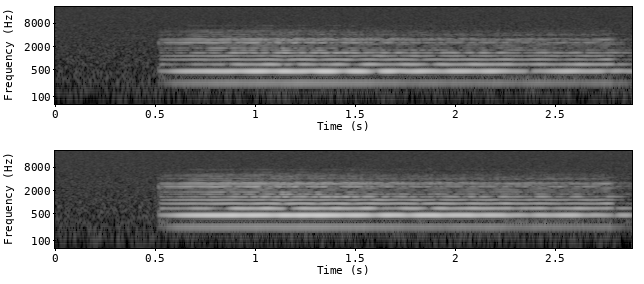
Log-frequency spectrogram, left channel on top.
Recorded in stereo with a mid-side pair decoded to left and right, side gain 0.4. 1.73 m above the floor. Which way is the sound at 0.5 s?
25° right.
